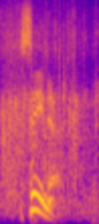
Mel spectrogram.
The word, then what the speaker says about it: Sina: Sina. Hi. That's a fantastic name. Am I saying it right? It's Sina, yeah. It's a Polynesian moon goddess.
